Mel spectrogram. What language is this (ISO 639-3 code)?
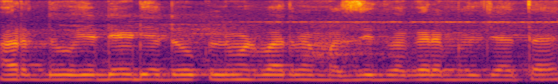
hin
